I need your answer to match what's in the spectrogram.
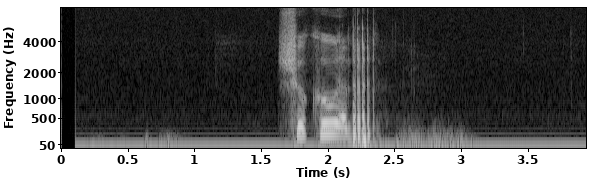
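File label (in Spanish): "río", Ch'orti'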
